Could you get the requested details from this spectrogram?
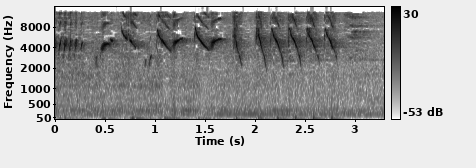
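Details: Black-throated canary singing as a master recording for canaries, blackthroats and yellow-fronted canaries: quick high twitters and slurred whistles, ending in a series of rapid, sharply descending notes.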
